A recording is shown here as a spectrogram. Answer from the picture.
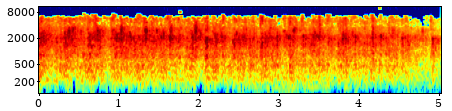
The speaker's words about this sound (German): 36 Jahre. Ich glaube, das ist einen Applaus wert.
